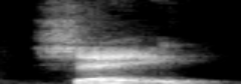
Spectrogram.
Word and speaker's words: Shade: didn't butcher your name shea shade it's a regular shade don't try to put anything on it okay regular shade all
